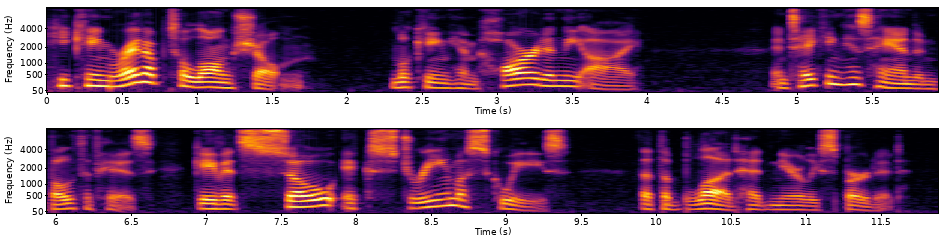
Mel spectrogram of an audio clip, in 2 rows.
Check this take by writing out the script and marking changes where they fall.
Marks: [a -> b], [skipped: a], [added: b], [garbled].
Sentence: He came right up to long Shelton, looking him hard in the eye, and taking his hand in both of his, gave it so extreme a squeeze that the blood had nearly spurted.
He came right up to long Shelton, looking him hard in the eye, and taking his hand in both of his, gave it so extreme a squeeze that the blood had nearly spurted.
